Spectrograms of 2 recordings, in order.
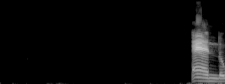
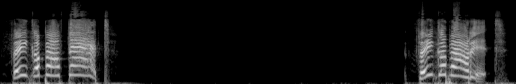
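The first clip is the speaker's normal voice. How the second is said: very high, loud yelling; screamed challenge, pitched way up; full-force shout; 11 dB louder than usual. Real, not acted. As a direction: yell each phrase at the listeners. Preacher yelling at the audience.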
